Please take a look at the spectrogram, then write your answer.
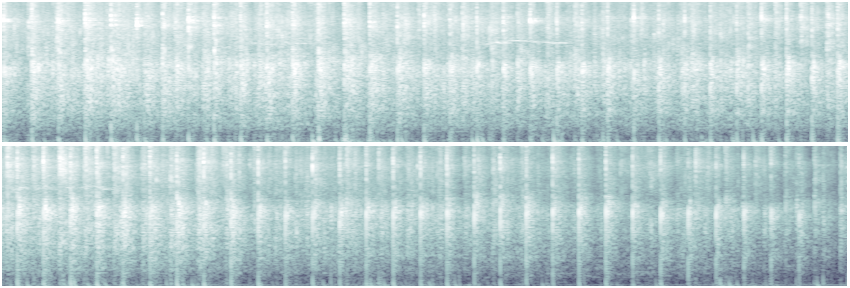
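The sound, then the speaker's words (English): A crowd gives a man a round of applause to acknowledge what he has done, clapping steadily for about seventeen seconds, a dense crackle of many hands clapping at once that holds strong before slowly thinning toward the end. “And I would ask you to join me in giving him a round of applause.”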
